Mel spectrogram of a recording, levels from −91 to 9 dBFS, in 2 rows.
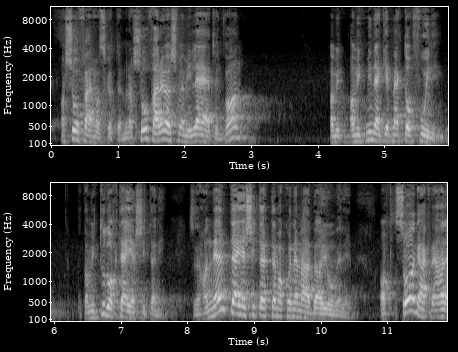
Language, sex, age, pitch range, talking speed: Hungarian, male, 30-49, 120-165 Hz, 165 wpm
